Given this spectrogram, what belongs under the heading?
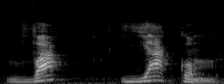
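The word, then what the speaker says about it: וַיָּקָם: Então, o primeiro exemplo é va-yakom. Va-yakom. Neto, tu pronunciaste Yakom. Não é Yakom, não? Não, gente, é Yakom.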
